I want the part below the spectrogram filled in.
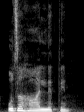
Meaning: to generalize
- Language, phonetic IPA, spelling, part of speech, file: Ukrainian, [ʊzɐˈɦalʲnete], узагальнити, verb, Uk-узагальнити.ogg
